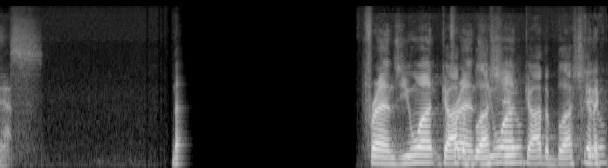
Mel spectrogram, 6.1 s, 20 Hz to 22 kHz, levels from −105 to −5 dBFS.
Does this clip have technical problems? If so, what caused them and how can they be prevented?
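Yes. From 1.46 to 1.74 s the speech turns choppy and robotic. This is repeated packet loss. Four packets went missing in quick succession, the longest gap about 56 ms. Each hole was patched by stretching the last sound, so about 41% of that short span is filler rather than real audio. Pieces are missing. A larger jitter buffer, forward error correction or a steadier network connection would prevent this.

At 1.78 s the audio cuts out until 3.59 s. This is a long network dropout, likely a stall in the connection that delivered nothing for about 1.8 s. The receiver briefly carries the last sound on as a fading buzz. Then about 1.7 s of silence follows. When the audio returns, the lost part is simply gone. A more reliable link, or redundant transmission that can recover a stalled stream, would prevent this.

From 4.52 s, just after "you want", a second copy of the speech runs underneath until the end. 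This is a doubled audio track. The copy trails by roughly 0.7 s and sits about 5 dB below the original. It is full-band and dry, with no room decay, and it starts abruptly. The likely cause is the same audio being captured twice through a slower path. Routing the source only once, or muting monitoring and loopback paths, would prevent this.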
